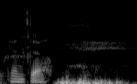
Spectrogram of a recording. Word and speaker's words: Elecaenta: Elecaenta. That's how it's pronounced.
